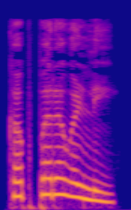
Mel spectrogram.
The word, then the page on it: ಕಪ್ಪುರವಳ್ಳಿ: Kannada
